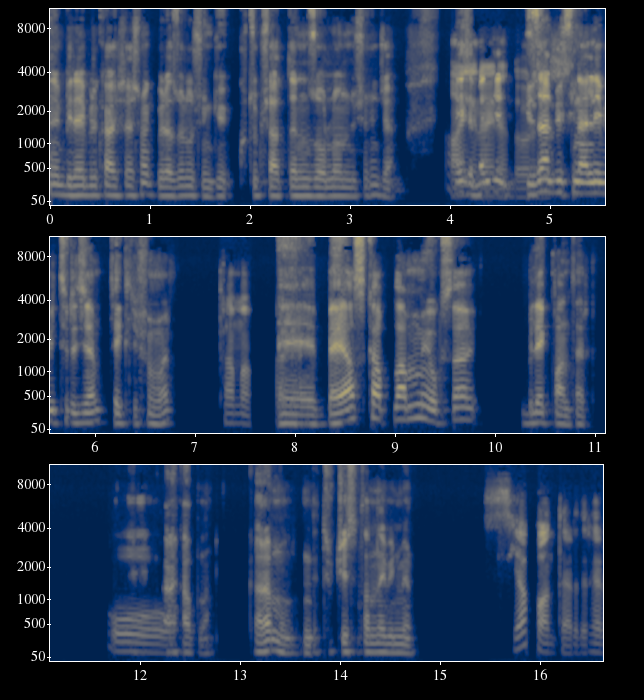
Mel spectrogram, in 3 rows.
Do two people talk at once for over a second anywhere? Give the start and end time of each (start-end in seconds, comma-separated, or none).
4.0-5.2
